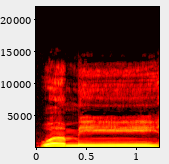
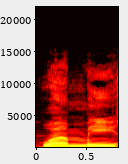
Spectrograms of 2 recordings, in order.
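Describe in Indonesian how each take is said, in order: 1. Huruf vokal setelah m panjang. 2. Huruf vokal setelah m pendek. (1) "dipanjangkan, yaitu satu alif atau dua harokat" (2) "dibaca pendek, satu harokat"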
